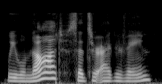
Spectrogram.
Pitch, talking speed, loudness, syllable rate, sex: 175 Hz, 220 wpm, -19 LUFS, 5.8 syllables/s, female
